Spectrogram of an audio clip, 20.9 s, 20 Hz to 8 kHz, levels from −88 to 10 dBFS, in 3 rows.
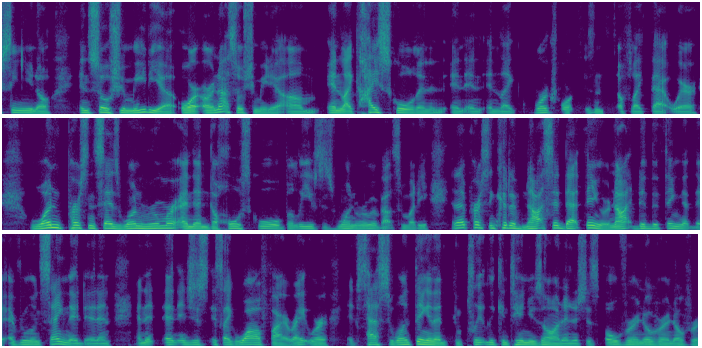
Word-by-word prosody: see, 155 - -1
you 130 - +2
know, 115 -3 -1 0.3
in 140 -1 +2
social 145 -1 +3
media 140 0 +3
or 125 -2 +5
or 130 - +3
not 185 -3 +2
social 130 -4 -2
media, 120 +1 -4
um, 110 +3 -4
in, 135 -1 +3
like, 115 -4 +2
high 160 0 +2
school 130 -4 +1
and 115 -1 -6
in 115 -3 -8
in 110 -1 -8
in 115 -1 -8
like, 105 -2 -7 0.2
workforces 130 -4 -4
and 115 -1 -5
stuff - - -8
like - - -4
that, - - -4
where, - - -4 0.3
1 170 - +7
person 175 -1 +2
says 155 -1 +3
1 150 +4 +3
rumor 160 +3 +3
and 130 -5 +2
then 130 -1 +2
the 120 - -2
whole 155 -1 0
school 135 0 -2
believes 130 +1 -4
this 115 -1 -14
1 130 -1 -1
rumor 130 +1 -2
about 120 - -6
somebody, 125 0 -7 0.2
and 185 - +2
that 200 - +2
person 185 -4 +1
could 185 +2 +1
have 150 -6 +3
not 140 +6 +3
said 175 -3 +1
that 145 -2 +3
thing 185 -4 +5
or 115 - -2
not 130 +1 +3
did 145 -2 -1
the 135 - -1
thing 155 0 -2
that 125 - -4
everyone's 130 0 -2
saying 170 -2 +1
they 110 -3 -1
did, 105 - -7
and 105 0 -6 0.4
it 130 - -3
and 140 0 0
it 140 - -2
just 130 -1 -5
it's 140 - -7
like 135 -3 0
wildfire, 130 -4 +1
right, 130 +3 -1
where 120 -1 -1 0.2
it 120 - -15
tests 140 -1 -2
1 140 +3 +2
thing 160 -3 +6
and 130 - +6
then 125 +1 +1
completely 145 +4 -4
continues 130 -1 0
on, 115 -4 +1
and 105 0 -3
it's 105 0 -6
just 120 -1 -11
over 130 0 0
and 125 0 -1
over 125 -1 -1
and 115 - -3
over 115 0 -5
130 Hz, 255 wpm, -24 LUFS, 120-150 Hz, 0.4 s, 1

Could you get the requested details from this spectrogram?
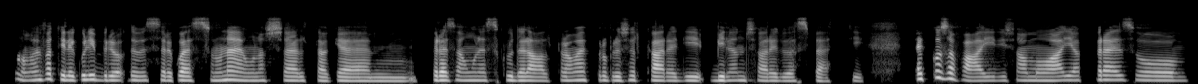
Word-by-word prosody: No, 215 -6 -4
ma 195 +1 -3
infatti 220 +1 +2
l'equilibrio 200 -1 +2
deve 195 -1 -2
essere 190 -1 -3
questo. 190 -1 +1
Non 190 +3 +1
è 210 -2 +7
una 180 0 -3
scelta 180 -1 -1
che 165 0 +1
mhmm, 160 -1 -4
presa 195 -1 +3
1 190 0 -2
esclude 185 0 -1
l'altra, 180 0 +1
ma 195 +2 +2
è 200 - -1
proprio 190 -2 -2
cercare 185 -1 +1
di 180 0 -2
bilanciare 185 -1 -1
i - - -1
due 170 0 -3
aspetti. 165 -1 -7 0.5
E 250 0 +3
cosa 270 -2 +3
fai 180 -3 0
diciamo, 185 0 -3
hai 185 +2 +3
appreso 195 -3 0
185 Hz, 160 wpm, -20 LUFS, 180-195 Hz, 0.5 s, è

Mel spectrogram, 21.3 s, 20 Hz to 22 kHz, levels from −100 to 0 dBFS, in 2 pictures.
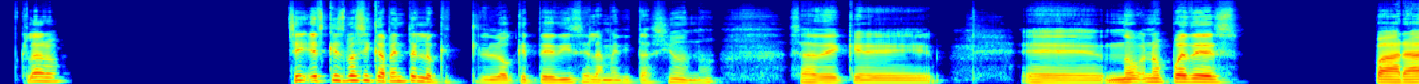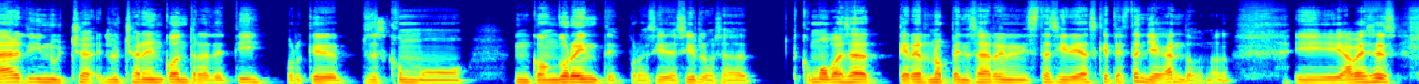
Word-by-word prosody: Claro. 180 -1 -1 1.7
Sí, 210 +1 +1
es 205 0 +3
que 225 - -3
es 215 - +2
básicamente 200 -3 +1
lo 155 -6 -1
que 135 -1 -16 0.2
lo 120 -1 -4
que 130 - -6
te 125 0 -2
dice 135 +3 -4
la 125 -3 -5
meditación 125 +2 -8
¿no? 120 +3 -11
O - - -23 0.5
sea, 125 -1 -3
de 120 -1 -1
que, 115 -2 -4 0.6
eh, 115 -2 -3
no 140 +2 0
no 155 0 -2
puedes 140 -4 +5 1.0
parar 135 +4 +6
y 145 -1 -2
luchar 130 0 -2
luchar 130 +1 -2
en 135 0 +3
contra 130 -3 +1
de 115 -1 -5
ti, 130 +2 -5
porque, 120 0 -1
pues, 125 -2 -8
es 120 - -7
como 115 -4 -3 0.3
incongruente, 130 0 +4
por 110 - -10
así 110 +2 -6
decirlo. 120 +1 -3
O - - -11
sea 110 -1 -6 0.4
¿cómo 140 +1 +2
vas 135 0 +3
a 130 -2 +5
querer 125 +1 +3
no 130 0 +1
pensar 130 +1 +1
en 125 -1 +2
estas 120 +3 -3
ideas 125 +1 +3
que - - -2
te - - -4
están 160 +7 -1
llegando, 120 -2 0
¿no? 115 - -9 0.5
Y 120 -1 -1
a 120 - +5
veces 145 +2 +4
130 Hz, 165 wpm, -24 LUFS, 120-140 Hz, 1.7 s, parar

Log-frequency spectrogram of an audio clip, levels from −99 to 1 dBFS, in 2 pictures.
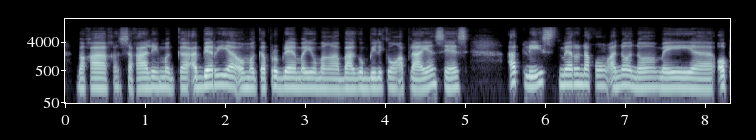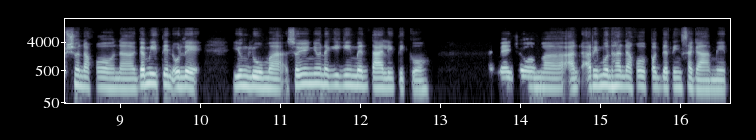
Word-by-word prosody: baka 150 0 +2 0.2
sakaling 150 +2 +1
magka-aberya 165 +4 +3
o - - +3
magkaproblema 150 0 +1
'yong 150 -1 -1
mga 145 -1 -2
bagong 145 +1 0
bili 150 0 -1
kong 155 -1 -2
appliances, 150 +2 0 0.5
at 225 +3 +3
least 175 +6 0
meron 190 +1 +2
akong 180 -1 -4
ano 180 +2 0
'no, 155 0 -1
may, 150 0 +1
ah, 140 -1 0
option 180 +1 +1
ako 155 -2 -2
na 145 0 -1
gamitin 190 +2 +3
uli 160 -2 +3 0.4
'yong 175 -1 0
luma. 150 -3 +2
So, 185 0 +1
'yon 200 0 +1
'yong 200 -1 +1
nagiging 185 0 -2
mentality 155 -4 +1
ko, 130 0 -6 0.9
medyo 155 +1 -1
ma 150 -1 -3
an 145 +2 -1
arimunhan 175 0 +1
ako 165 0 -3
pagdating 155 -1 -3
sa 150 0 -3
gamit. 130 -1 -1
155 Hz, 145 wpm, -21 LUFS, 150-175 Hz, 0.9 s, magka-aberya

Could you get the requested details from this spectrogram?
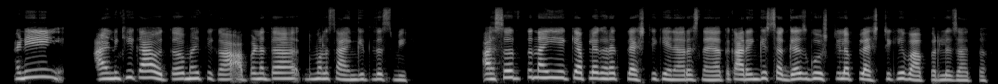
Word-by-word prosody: आणि 320 +1 +3 0.4
आणखी 270 +5 +2
काय 310 0 +5
होतं 250 -1 0
माहिती 270 0 -1
का? 230 -1 -3
आपण 260 +2 -1
आता 270 +1 +1
तुम्हाला 260 +2 -2
सांगितलंच 230 0 -2
मी, 210 -1 -4 0.8
असं 320 +6 +2
तर 330 - -1
नाही 315 0 +4
आहे 305 - +1
की 295 - +1
आपल्या 275 0 +2
घरात 265 0 +2
प्लास्टिक 245 0 -2
येणारच 215 -2 0
नाही. 210 -1 +1
आता 210 - -1
कारण 235 -1 +3
की 280 - -1
सगळ्याच 255 -1 +1
गोष्टीला 265 0 0
प्लास्टिक 235 0 -2
हे 270 - +2
वापरलं 210 -3 -1
जातं. 195 -2 -5
255 Hz, 180 wpm, -24 LUFS, 225-270 Hz, 0.8 s, काय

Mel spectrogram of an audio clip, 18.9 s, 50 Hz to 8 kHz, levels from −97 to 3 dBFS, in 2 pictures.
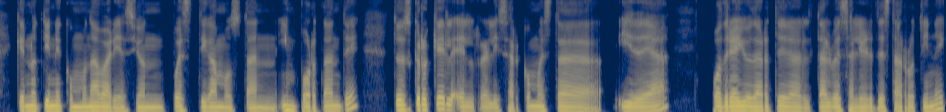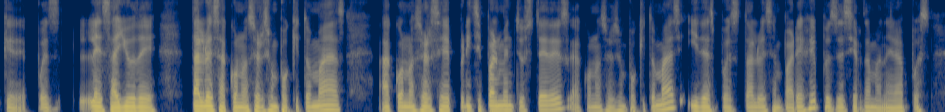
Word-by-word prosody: que 115 - 0
no 115 0 +4
tiene 115 0 +4
como 100 0 +1
una 105 +1 +5
variación, 100 -1 +1
pues, 110 -2 -1
digamos, 100 -2 0
tan 90 -1 -1
importante. 115 - 0 0.3
Entonces, 130 0 +2
creo 135 -1 +3
que 150 +2 +2
el 135 - +2
el 110 -3 -1
realizar 100 0 -4
como 110 -1 0
esta 105 -4 0
idea 105 - +1 0.4
podría 110 -1 +4
ayudarte 110 0 +3
al 95 -2 -1
tal 110 -1 +1
vez, 105 0 +2
salir 100 0 0
de 100 - 0
esta 105 0 -1
rutina 105 +4 -1
y - - -2
que, 90 - -6
pues, 90 - -6 0.2
les 110 -2 +1
ayude, 105 0 +4 0.3
tal 110 0 +5
vez, 115 -1 +5
a - - +5
conocerse 100 +2 +1
un 110 - +1
poquito 105 0 -3
más, 125 +3 +1 0.3
a 105 - -2
conocerse 105 +2 +1
principalmente 115 +1 -1
ustedes, 120 +7 -2
a - - -6
conocerse 100 +2 -5
un 110 - -4
poquito 100 +3 -7
más, 170 +7 0
y 115 - -1
después, 100 0 -3
tal 100 0 -3
vez, 100 +2 -4
en 90 -3 -3
pareja 105 - -1
y, - - -8
pues, 105 - -4
de 100 -2 -2
cierta 100 +1 -4
manera, 95 0 -1
pues, - - -8
105 Hz, 195 wpm, -24 LUFS, 100-115 Hz, 0.4 s, una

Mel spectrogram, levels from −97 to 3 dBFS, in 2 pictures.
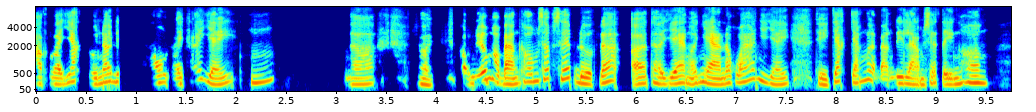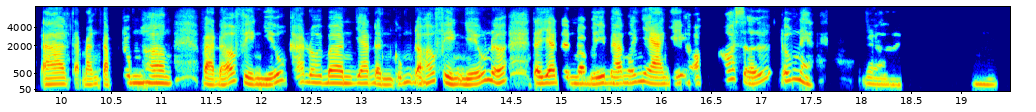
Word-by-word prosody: hoặc 180 - -3
là 170 - +1
dắt 230 +9 -1
tụi 170 0 -4
nó 225 +3 +2
đi 235 - -4 0.4
đâu 210 +3 -1
đại 170 +2 -4
khái 310 - -7
vậy, 180 +4 -1
ừm, 220 +5 -3 0.7
đó, 170 +2 -4 0.4
rồi, 165 -4 -1 0.3
còn 360 - -1
nếu - - +4
mà - - +1
bạn 170 +1 +4
không 235 +3 -2
sắp 315 +3 -1
xếp 330 +1 0
được 180 -5 +1
đó, 225 +6 +3
ờ, 185 - +2
thời 180 -6 -2
gian 185 +1 +2
ở 165 - -1
nhà 185 -6 +3
nó 195 +4 0
quá 225 +8 -1
như 270 -6 -2
vậy 170 0 -2 0.3
thì 160 -3 -1
chắc 245 - -3
chắn 260 - -3
là 295 - -2
bạn 155 +2 -4
đi 190 - +3
làm 155 -4 0
sẽ - - -3
tiện 160 +2 -1
hơn, 205 -1 +1 0.3
à, 175 +1 +3 0.2
bạn 160 +1 -1
tập 150 - +2
trung 205 -1 -1
hơn 200 -2 +3 0.3
và - - +5
đỡ 230 - +3
phiền 170 -5 +2
nhiễu 165 - +2
cả - - -2
đôi 215 -2 -1
bên 195 -1 +4
gia 200 0 +2
đình 170 -5 0
cũng 215 +5 -4
đỡ 215 +4 +3
phiền 175 -9 +3
nhiễu 165 - +3
nữa, 245 -4 +4 0.3
tại 190 - +5
gia 205 0 +7
đình 190 -1 0
mà 185 -1 +5
bị 180 +3 +4
bạn 185 +1 +3
ở 200 - +1
nhà 205 -7 +4
vậy 210 +3 -2
họ - - 0 0.2
khó 295 +3 -2
xử, - - 0
đúng 275 +4 0
nè, - - +2 0.6
rồi, 180 -2 -7 1.0
ừm. 160 -2 -7
195 Hz, 235 wpm, -22 LUFS, 170-225 Hz, 1.0 s, gia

